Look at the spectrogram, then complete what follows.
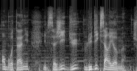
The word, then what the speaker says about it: Ludixarium: Il s'agit du Ludixarium. Je prononce bien ?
